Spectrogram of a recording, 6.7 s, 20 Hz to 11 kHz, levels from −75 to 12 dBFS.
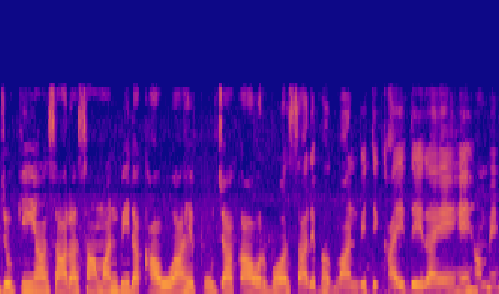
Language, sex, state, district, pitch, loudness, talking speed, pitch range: Hindi, female, Chhattisgarh, Bilaspur, 225 Hz, -14 LUFS, 190 wpm, 220-235 Hz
